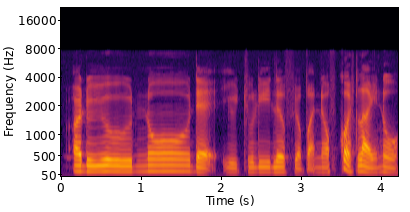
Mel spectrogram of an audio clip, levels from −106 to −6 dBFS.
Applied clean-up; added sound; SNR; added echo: none; none; none; none.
